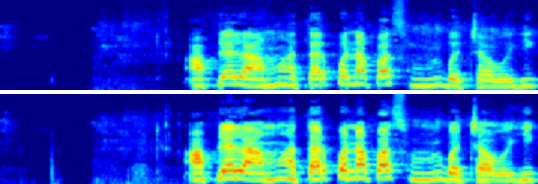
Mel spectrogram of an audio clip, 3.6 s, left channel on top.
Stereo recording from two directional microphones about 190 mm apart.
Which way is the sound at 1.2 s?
25° right (ahead or behind).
